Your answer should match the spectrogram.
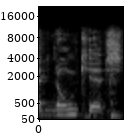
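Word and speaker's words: Dončić: Yeah, Doncic.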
